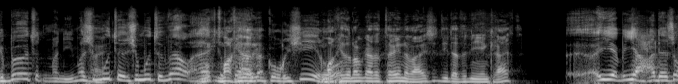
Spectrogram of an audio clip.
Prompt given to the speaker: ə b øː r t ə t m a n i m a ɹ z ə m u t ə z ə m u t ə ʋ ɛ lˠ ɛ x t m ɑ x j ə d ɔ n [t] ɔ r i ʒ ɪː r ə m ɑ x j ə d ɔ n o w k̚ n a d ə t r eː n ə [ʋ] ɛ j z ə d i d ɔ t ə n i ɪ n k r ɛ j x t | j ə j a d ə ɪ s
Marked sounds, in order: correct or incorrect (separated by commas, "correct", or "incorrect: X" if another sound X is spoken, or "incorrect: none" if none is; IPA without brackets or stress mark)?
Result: incorrect: k, correct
